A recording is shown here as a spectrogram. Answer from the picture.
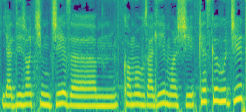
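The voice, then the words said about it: Put-on Marseille accent. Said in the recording (French): “L'accent marseillais.”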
